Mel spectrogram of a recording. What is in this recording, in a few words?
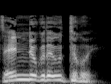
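bring it on, Japanese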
